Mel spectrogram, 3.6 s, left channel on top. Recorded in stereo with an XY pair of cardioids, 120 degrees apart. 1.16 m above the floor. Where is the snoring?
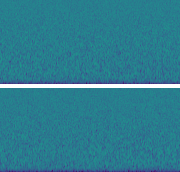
No snoring in this recording.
